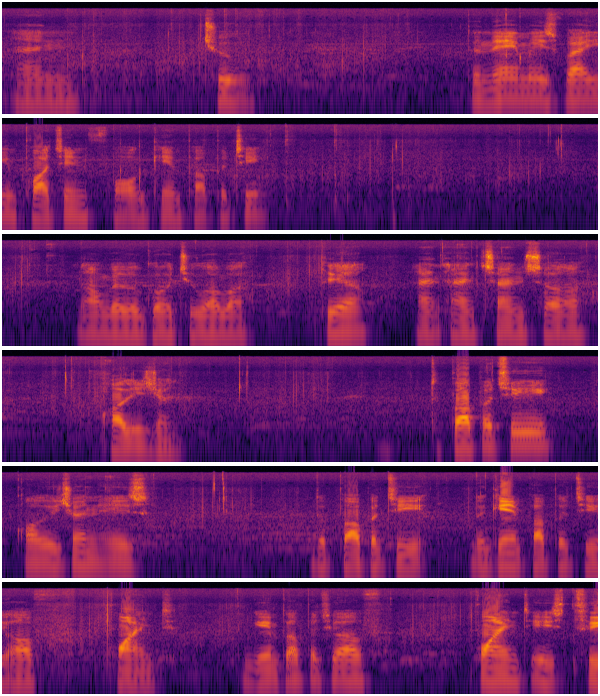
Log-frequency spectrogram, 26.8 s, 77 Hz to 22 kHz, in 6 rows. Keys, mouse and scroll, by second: 0.9 click, 1.7 KP_2, 2.1 Return, 4.2 right click, 5.9 click, 7.1 KP_3, 7.5 Return, 9.6 right click, 12.7 click, 19.0 click.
